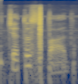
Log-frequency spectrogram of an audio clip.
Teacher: चतुर्धन पाद ये शब्द है। अब यहाँ पर विसर्ग के बाद प आया है और विसर्ग से पहले उ है तो इसलिए यहाँ पर विसर्ग को आधा श आदेश हुआ है तो बना है शब्द चतुष्पाद।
